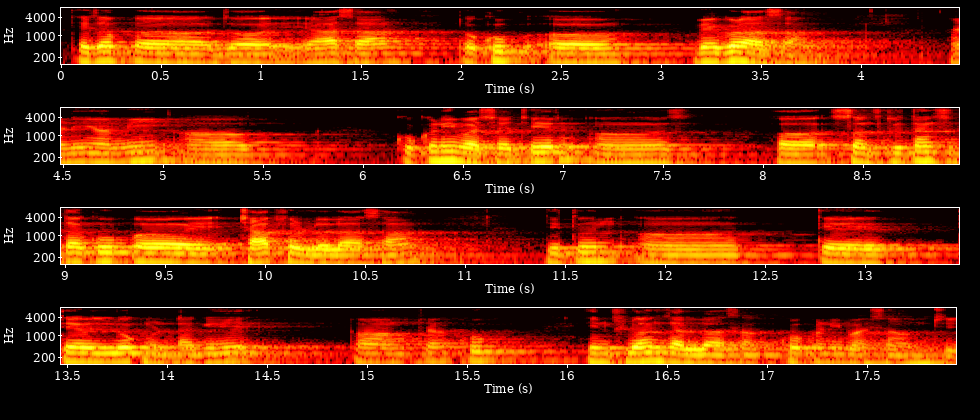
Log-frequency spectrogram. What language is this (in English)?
Konkani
